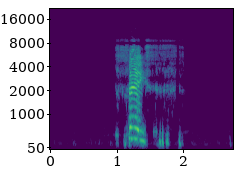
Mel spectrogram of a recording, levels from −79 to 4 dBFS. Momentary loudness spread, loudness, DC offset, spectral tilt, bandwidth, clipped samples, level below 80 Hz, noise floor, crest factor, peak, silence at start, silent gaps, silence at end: 21 LU; -17 LUFS; under 0.1%; -2 dB/octave; 9.6 kHz; under 0.1%; -76 dBFS; -77 dBFS; 22 dB; -4 dBFS; 1 s; none; 0.95 s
